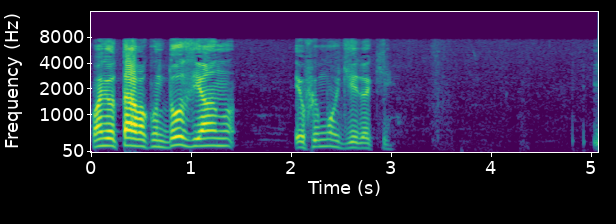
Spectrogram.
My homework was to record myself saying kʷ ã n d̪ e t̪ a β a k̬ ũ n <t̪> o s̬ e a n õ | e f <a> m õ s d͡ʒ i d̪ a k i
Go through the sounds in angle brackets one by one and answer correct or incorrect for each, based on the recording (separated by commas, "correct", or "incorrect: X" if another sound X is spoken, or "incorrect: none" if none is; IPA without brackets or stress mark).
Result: incorrect: d̪, incorrect: i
